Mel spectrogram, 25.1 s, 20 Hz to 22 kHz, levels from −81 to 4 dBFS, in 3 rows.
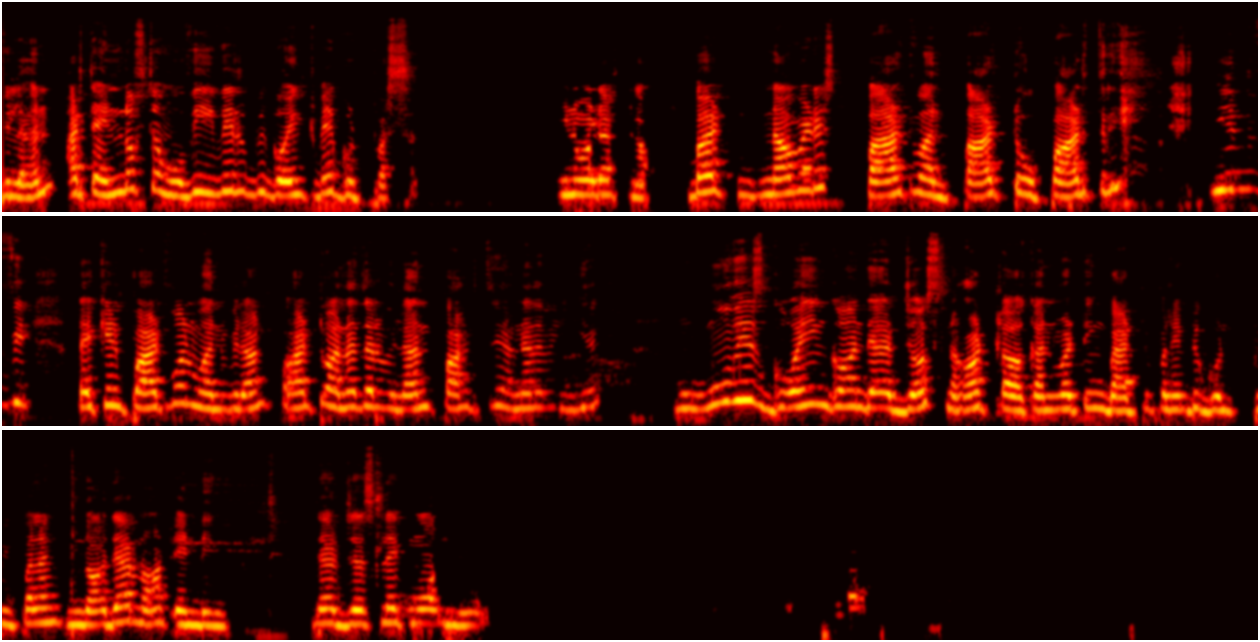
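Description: No technical faults can be heard anywhere in the speech. Nothing in the audio calls for a timestamp or further comment.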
